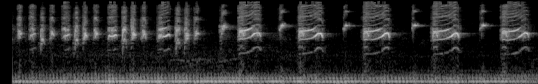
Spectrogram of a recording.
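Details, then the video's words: Long-tailed shrike in full song, its fast delivery likened to a sewing machine: bursts of high, sharp chirps and down-slurred whistled notes come in quick uneven clusters over a steady low hum. "CENDET GACOR MATERI TOP BOLO SPITNYA SPEK MESIN JAHIT"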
